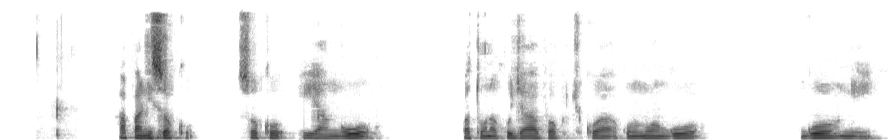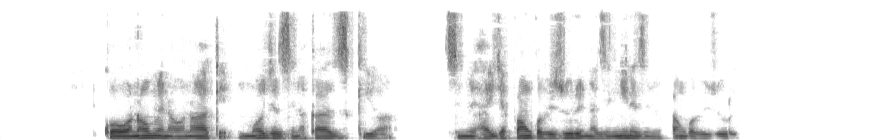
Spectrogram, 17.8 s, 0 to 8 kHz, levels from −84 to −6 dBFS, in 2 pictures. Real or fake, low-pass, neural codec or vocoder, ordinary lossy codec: real; 7.2 kHz; none; AAC, 32 kbps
